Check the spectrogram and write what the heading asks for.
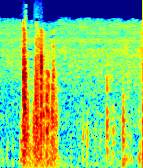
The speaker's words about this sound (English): If you hear a lot of wind and noise in the background, I thought I'd try something different. So, if you could hear me, this is what's going on.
